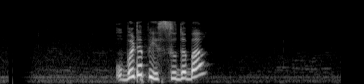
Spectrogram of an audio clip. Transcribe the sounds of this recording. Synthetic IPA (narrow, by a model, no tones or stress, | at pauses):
ubəʈəpisːud̪ɐbaː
